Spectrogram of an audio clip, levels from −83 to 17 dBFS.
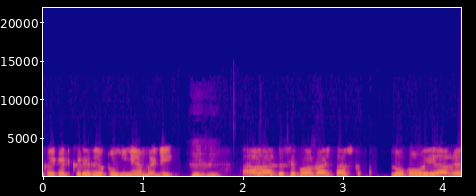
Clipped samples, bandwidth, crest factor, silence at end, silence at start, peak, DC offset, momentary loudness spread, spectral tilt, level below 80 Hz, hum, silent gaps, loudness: under 0.1%; 5 kHz; 12 dB; 0 s; 0 s; -6 dBFS; under 0.1%; 6 LU; -8.5 dB/octave; -52 dBFS; none; none; -19 LUFS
